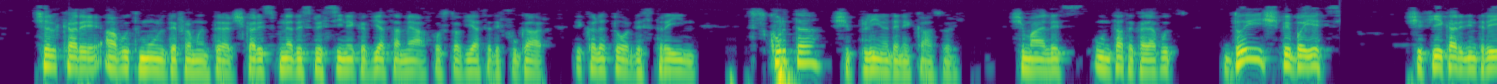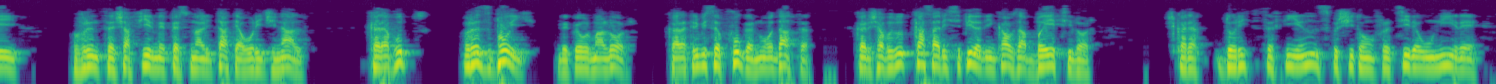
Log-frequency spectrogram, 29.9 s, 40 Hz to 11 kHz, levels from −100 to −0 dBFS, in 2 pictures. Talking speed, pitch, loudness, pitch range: 165 wpm, 115 Hz, -17 LUFS, 105-135 Hz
